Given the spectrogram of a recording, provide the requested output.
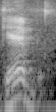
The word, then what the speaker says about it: Geb: Sachons enfin que lorsque nous disons Geb, c'est ce que nous avons précisé tout à l'heure, c'est parce que nous rajoutons un E pour pouvoir prononcer ce mot dont le squelette est en réalité constitué des consonnes G et B, le G pouvant se réaliser en K comme attesté en phonétique.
